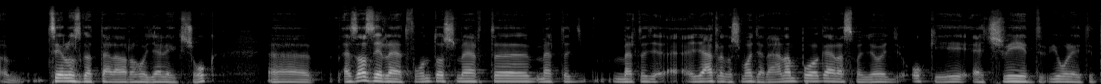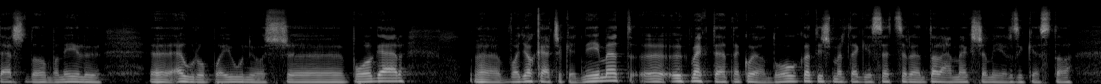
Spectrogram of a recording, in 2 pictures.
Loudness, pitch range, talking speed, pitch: -31 LUFS, 110-135 Hz, 135 wpm, 120 Hz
